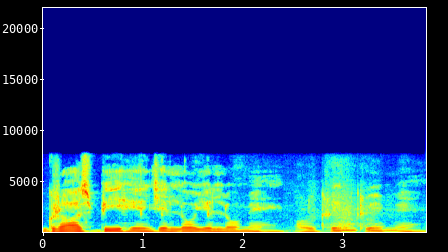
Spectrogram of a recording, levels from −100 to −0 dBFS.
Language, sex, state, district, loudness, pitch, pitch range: Hindi, male, Arunachal Pradesh, Lower Dibang Valley, -20 LUFS, 105 Hz, 100-115 Hz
